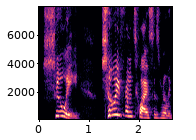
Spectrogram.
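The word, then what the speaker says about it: Tzuyu: Oh, I was gonna pronounce it Suyu. Chewy.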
